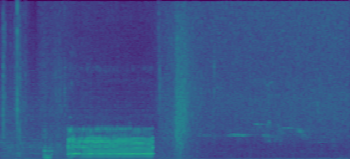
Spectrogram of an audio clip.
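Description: A whitetail deer grunt: one buzzy, wavering call about a second long.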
